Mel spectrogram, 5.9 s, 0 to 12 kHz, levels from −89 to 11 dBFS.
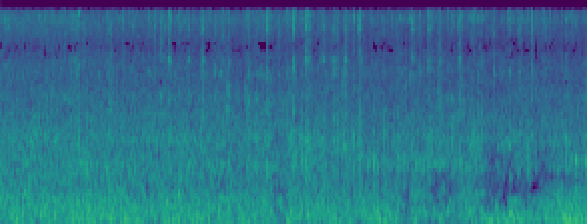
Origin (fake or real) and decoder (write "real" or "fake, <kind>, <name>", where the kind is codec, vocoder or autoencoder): real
